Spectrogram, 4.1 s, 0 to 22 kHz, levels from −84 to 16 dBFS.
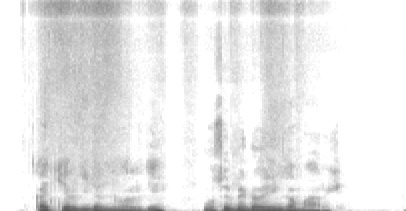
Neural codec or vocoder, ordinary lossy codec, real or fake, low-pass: none; none; real; none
